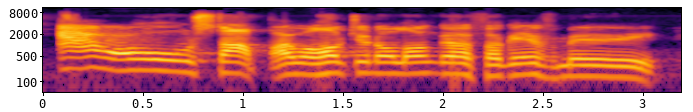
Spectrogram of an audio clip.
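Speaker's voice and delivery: loud, high pained pleading; begging corpse. Acted. The corpse begging Marta to stop, loud and high. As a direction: cry out under the blows.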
